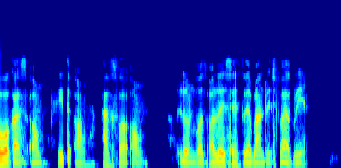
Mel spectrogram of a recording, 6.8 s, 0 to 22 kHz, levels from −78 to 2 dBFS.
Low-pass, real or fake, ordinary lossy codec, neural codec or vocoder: 5.4 kHz; fake; AAC, 24 kbps; codec, 16 kHz, 4 kbps, X-Codec, HuBERT features, trained on LibriSpeech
